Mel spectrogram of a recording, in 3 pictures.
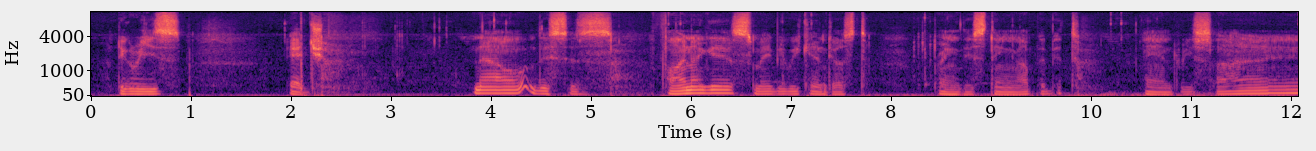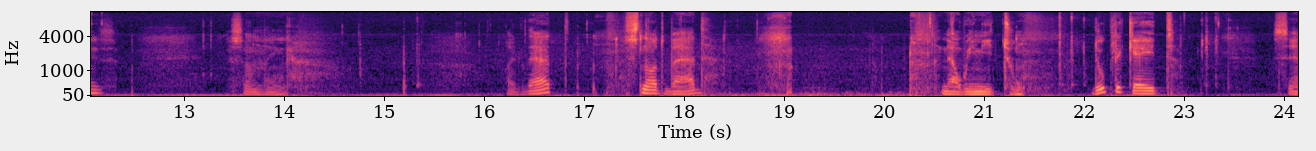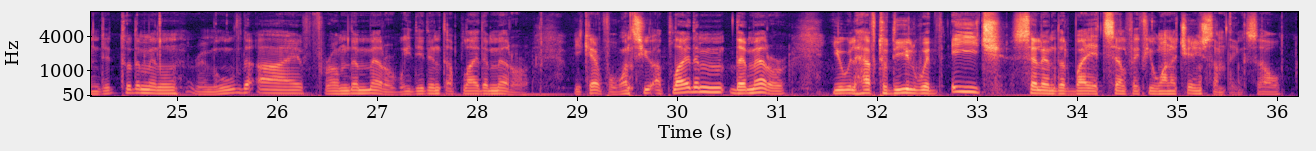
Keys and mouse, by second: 1.2 middle click, 3.5 middle click, 5.8 click, 6.9 Tab, 7.1 click, 8.3 g, 11.3 s, 14.7 Tab, 16.4-17.0 middle drag, 18.4-18.7 shift+middle drag, 21.7 shift+d, 25.4 click, 34.6 KP_7.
